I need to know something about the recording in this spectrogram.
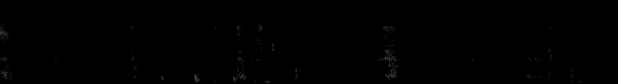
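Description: Faint scratching and squeaking of a felt-tip marker writing on a sheet of paper, in many short strokes with brief pauses between them.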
